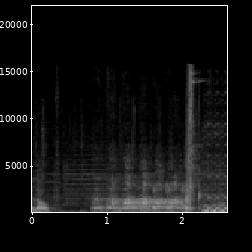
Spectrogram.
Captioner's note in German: Gelächter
